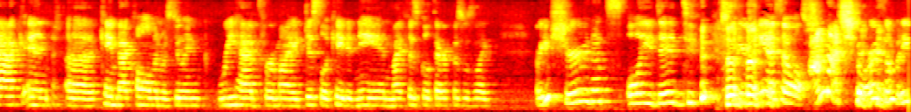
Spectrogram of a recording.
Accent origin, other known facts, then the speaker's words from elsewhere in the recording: Huntersville, North Carolina, United States; also born or lived in New York; I was born in New York and moved down here when I was a kid. We moved to Huntersville.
